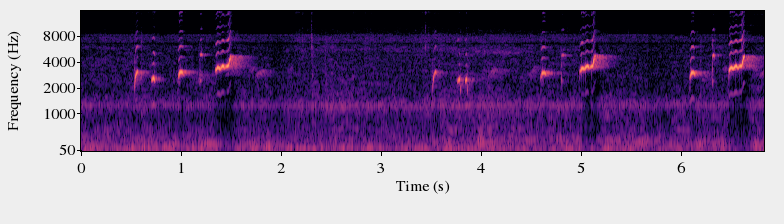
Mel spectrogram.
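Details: Sooty-headed bulbul song serving as a lure to get other bulbuls singing: whistled phrases of three or four notes, each ending in a rising slur, repeated roughly every two seconds.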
